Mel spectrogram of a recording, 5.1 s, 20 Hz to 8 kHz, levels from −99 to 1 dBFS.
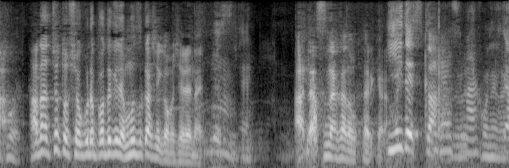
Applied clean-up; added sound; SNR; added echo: neural separator model SepFormer DNS4.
